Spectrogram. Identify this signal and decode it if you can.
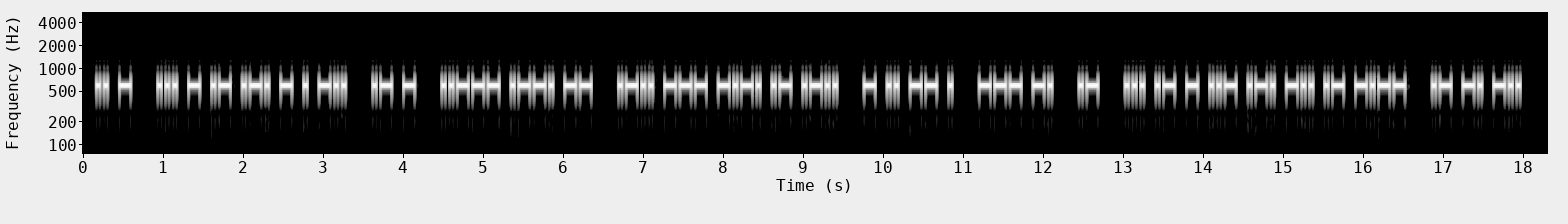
Morse code, heard as a keyed tone, about 25 wpm, 600 Hz. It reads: IT STARTED AT 2PM LOCAL TIME ON A SATURDAY AND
